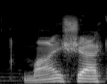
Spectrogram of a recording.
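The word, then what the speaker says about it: Świątek: My shack is how you pronounce it.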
